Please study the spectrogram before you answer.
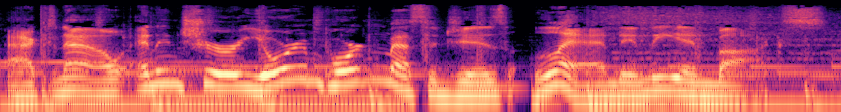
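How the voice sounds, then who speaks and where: A man's voice: fairly high pitch, big pitch swings, unhurried. A man reading a scripted ad in a polished, upbeat sales delivery. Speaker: ad announcer. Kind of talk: scripted ad read. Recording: ad read with music underneath.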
